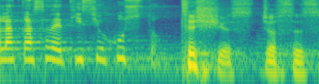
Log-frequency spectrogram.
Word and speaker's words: Titius Justus: Entonces salió de ahí y fue a la casa de Ticio Justo, Titius Justus is the right way to say it.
